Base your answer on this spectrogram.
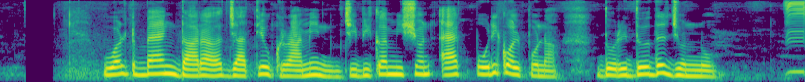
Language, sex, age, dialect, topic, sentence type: Bengali, female, 18-24, Standard Colloquial, banking, statement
